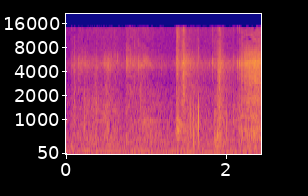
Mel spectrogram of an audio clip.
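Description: Faint footsteps on a concrete shop floor with handheld camera handling noise, and a few sharp clicks in the second half.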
